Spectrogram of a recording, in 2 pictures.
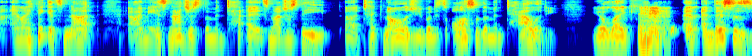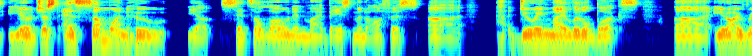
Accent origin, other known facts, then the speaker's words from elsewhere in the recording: Cleveland, Ohio, United States; I grew up in Cleveland, so Midwest town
